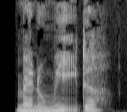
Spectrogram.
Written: manometer

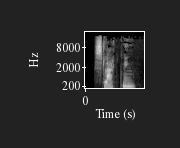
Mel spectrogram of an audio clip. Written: SLAGTNINGERNES

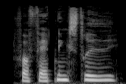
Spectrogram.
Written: forfatningsstridig

